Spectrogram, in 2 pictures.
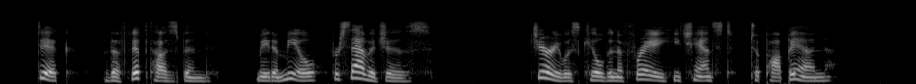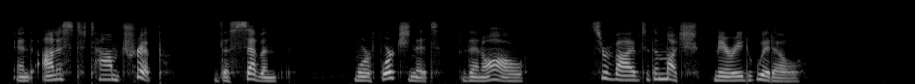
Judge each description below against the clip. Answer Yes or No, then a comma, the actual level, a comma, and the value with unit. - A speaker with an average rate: No, slow, 125 wpm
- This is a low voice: No, medium, 185 Hz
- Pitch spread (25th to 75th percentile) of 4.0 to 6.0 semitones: Yes, wide, 5.4 semitones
